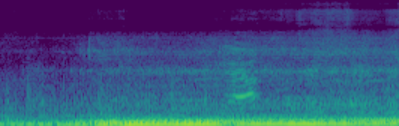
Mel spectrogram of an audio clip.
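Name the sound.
car driving into a campsite at night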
